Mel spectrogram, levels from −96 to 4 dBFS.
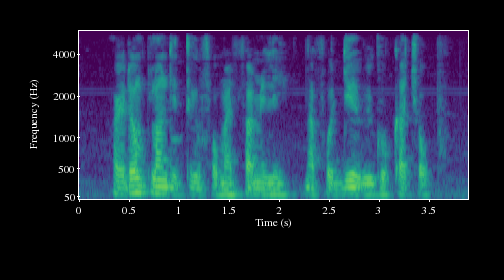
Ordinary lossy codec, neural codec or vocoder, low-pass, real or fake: none; none; 5.4 kHz; real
